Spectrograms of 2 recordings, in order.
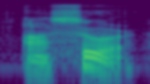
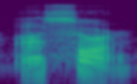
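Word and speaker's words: אָסוּר: But if instead the focus is on the effect, one who is bound, this is supplied with the call passive participle pronounced asur, asur. Here is a biblical excerpt. Melech asur barahatim.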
